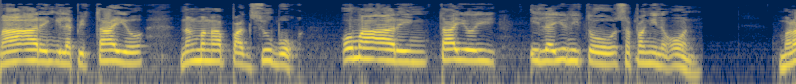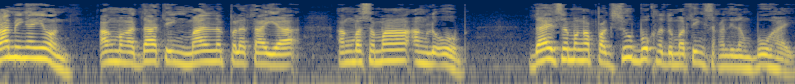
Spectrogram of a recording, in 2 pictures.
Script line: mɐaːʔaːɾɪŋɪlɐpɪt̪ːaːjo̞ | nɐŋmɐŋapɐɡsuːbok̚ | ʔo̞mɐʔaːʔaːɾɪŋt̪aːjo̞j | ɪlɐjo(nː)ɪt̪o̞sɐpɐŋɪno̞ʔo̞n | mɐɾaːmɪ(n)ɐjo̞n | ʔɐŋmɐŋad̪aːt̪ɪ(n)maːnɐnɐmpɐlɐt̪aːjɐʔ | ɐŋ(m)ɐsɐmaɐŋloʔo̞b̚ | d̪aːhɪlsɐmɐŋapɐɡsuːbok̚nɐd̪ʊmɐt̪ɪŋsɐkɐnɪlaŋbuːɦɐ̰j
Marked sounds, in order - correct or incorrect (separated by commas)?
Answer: incorrect, incorrect, incorrect, correct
